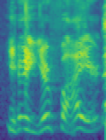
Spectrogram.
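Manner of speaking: slow, high, laughing through it; laughing mock firing. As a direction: fire them jokingly, cracking up. Joking sacking, breaks into laughter.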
